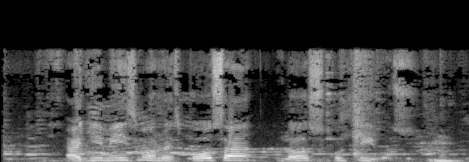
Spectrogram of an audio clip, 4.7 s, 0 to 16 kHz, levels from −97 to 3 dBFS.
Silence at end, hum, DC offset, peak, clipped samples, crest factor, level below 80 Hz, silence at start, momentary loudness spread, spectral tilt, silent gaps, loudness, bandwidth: 0.05 s; none; under 0.1%; 0 dBFS; under 0.1%; 16 dB; -56 dBFS; 0.05 s; 16 LU; -4 dB/octave; none; -16 LUFS; 11.5 kHz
